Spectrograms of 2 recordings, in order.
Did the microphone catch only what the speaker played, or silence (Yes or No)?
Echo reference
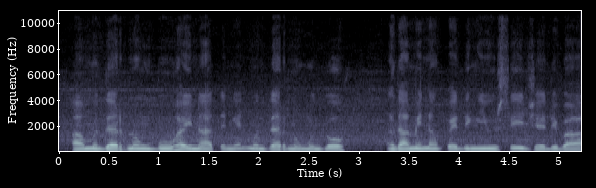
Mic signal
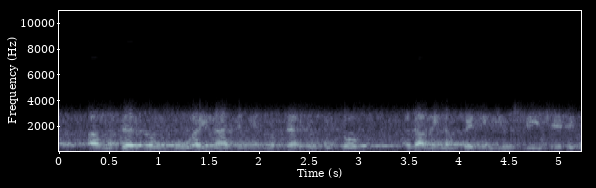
Yes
